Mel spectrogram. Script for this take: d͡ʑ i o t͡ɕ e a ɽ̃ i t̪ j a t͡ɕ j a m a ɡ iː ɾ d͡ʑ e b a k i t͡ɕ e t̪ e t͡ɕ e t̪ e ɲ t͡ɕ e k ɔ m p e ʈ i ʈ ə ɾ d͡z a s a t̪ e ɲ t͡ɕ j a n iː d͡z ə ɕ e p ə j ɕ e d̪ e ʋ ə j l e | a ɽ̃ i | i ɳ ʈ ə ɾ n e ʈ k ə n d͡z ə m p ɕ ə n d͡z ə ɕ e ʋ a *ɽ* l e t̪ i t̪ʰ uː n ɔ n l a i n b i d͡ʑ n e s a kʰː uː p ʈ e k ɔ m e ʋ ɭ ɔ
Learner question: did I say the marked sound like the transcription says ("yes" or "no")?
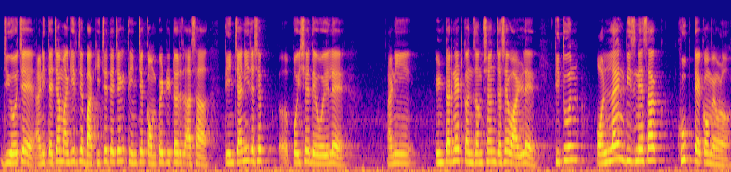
yes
